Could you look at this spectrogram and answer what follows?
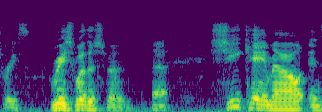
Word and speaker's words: Reese Witherspoon: believe it's pronounced Reese. Reese Witherspoon.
